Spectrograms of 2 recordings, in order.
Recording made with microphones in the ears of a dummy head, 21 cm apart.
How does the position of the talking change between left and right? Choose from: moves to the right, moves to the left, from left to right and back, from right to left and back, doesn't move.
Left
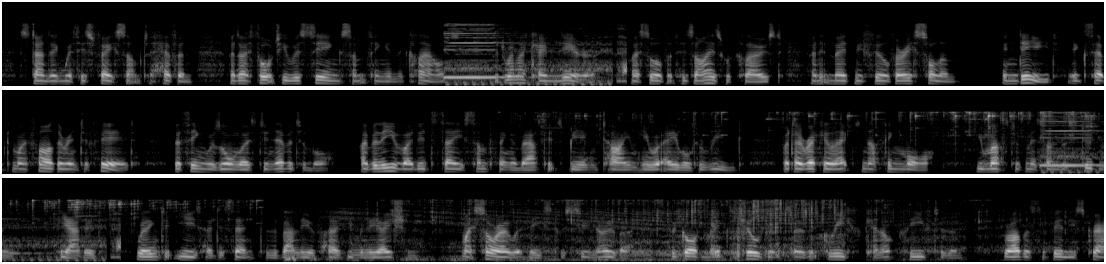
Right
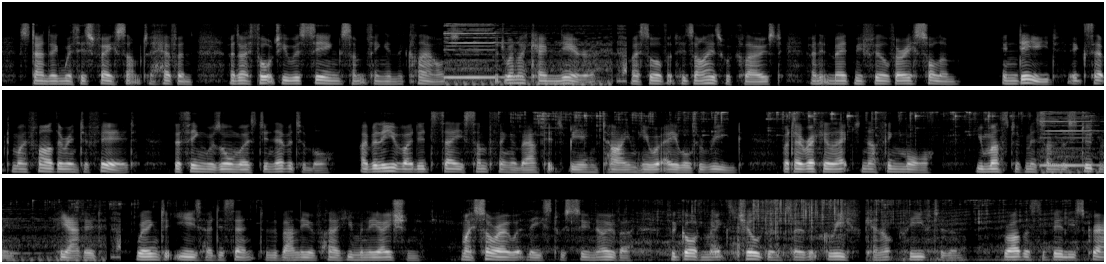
doesn't move.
